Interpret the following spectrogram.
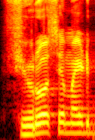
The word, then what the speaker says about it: furosemide: इसके दो प्रोनाउंसिएशन है, इसको आप फ्रूसेमाइड भी बोल सकते हैं या फिर फ्यूरोसेमाइड भी बोल सकते हैं। तो ये आप इसमें कन्फ्यूज़न होने की ज़रूरत नहीं है, ये दोनों सेम ही है।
